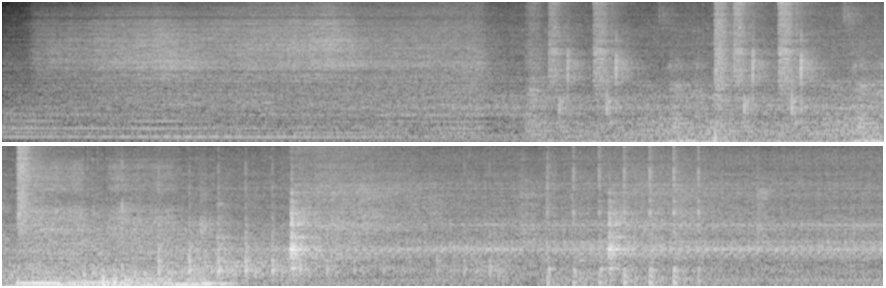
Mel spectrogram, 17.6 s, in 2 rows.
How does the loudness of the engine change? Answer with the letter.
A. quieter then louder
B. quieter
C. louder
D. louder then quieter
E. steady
C.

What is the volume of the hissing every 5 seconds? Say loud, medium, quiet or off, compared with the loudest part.
medium, loud, loud, medium.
